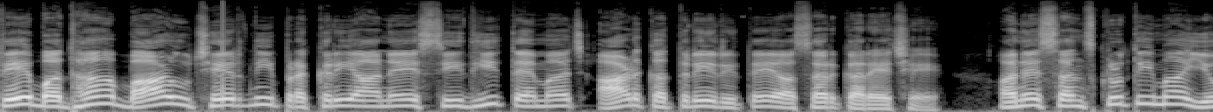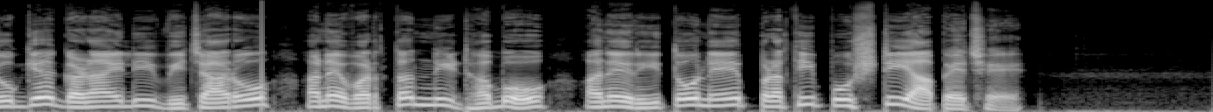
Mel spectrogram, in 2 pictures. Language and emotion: Gujarati, neutral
